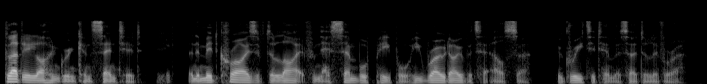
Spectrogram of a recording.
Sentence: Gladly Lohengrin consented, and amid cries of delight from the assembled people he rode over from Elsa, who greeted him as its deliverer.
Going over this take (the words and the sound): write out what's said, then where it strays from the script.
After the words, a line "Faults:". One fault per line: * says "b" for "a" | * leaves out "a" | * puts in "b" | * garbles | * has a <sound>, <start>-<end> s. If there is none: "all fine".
Gladly Lohengrin consented, and amid cries of delight from the assembled people he rode over to Elsa, who greeted him as her deliverer.
Faults:
* has a laugh, 1.6-1.7 s
* says "to" for "from"
* says "her" for "its"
